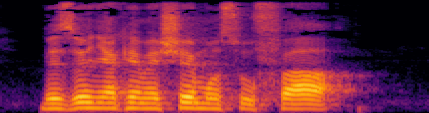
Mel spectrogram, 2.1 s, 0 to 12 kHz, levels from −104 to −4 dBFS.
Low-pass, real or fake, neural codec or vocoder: 10.8 kHz; real; none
